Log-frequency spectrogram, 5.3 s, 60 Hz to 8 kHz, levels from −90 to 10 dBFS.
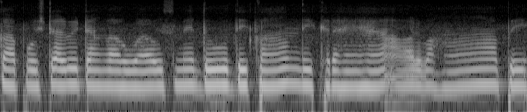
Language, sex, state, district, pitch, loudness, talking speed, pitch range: Hindi, female, Bihar, Purnia, 190 Hz, -24 LUFS, 180 wpm, 185-195 Hz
